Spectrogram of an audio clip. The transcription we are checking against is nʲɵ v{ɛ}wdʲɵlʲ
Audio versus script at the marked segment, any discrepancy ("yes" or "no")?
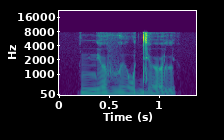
yes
